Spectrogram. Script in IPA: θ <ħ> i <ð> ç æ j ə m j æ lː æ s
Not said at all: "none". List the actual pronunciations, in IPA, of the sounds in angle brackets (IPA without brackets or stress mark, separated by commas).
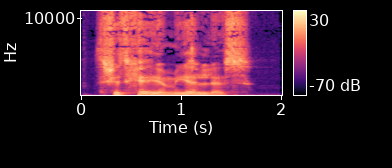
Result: ʃ, θ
